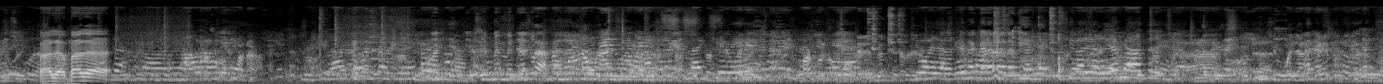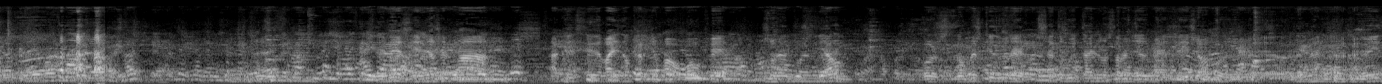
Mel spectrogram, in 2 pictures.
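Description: Several people talk at once in a busy, lively crowd.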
